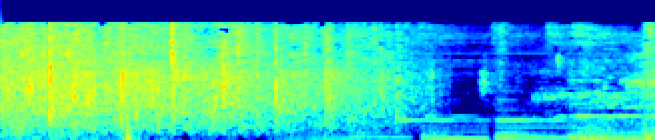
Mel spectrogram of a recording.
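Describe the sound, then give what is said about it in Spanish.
An audience applauds after a song performance in a dense, steady wash of clapping that gradually thins, while soft sustained musical tones rise underneath in the second half. “Gracias, gracias, gracias, público conocedor, gracias por esos aplausos, gracias.”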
